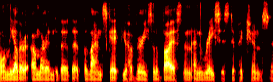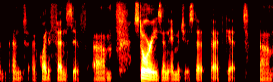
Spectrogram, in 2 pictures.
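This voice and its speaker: A man speaking at an online conference, his voice croaky after the flu, hesitant with many fillers and restarts. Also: low voice, no room sound, dull audio. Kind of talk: academic online talk. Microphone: video call.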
